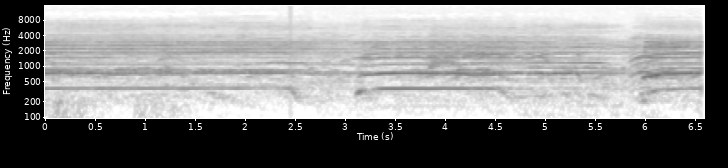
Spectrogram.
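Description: Live rock band playing a slow opening: two long held notes, each a couple of seconds, rising in at the start, with little bass or drums under them.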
